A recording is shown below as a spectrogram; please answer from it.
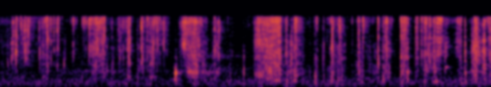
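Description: A Pokémon booster pack wrapper is torn open with loud, close crinkling and crumpling of foil plastic in repeated bursts, sharp crackles coming in quick irregular bunches.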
